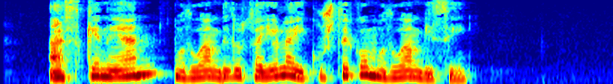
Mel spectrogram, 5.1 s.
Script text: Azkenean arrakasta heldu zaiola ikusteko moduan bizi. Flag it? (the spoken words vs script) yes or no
yes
